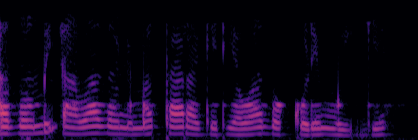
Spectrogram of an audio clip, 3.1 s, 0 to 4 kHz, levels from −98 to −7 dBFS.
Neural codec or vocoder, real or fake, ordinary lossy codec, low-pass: none; real; MP3, 32 kbps; 3.6 kHz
